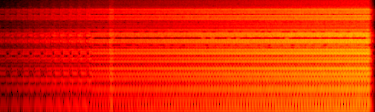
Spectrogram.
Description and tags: spongeous-buildup
Digital garbage, looped, gets louder.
